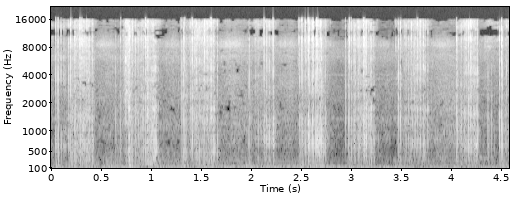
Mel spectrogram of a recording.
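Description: Long dark nails scratch and tap across the croc-embossed faux leather surface of a small flat red clutch lying in an open gift box. Short, rhythmic bursts of dry, bright scratching repeat steadily, with a low hum underneath.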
